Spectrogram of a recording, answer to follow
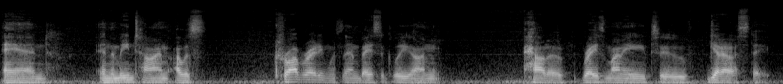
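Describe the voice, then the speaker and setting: Low, flat-voiced American teenage male. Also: normal speed, slight background noise. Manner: hesitant, polite. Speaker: young plaintiff. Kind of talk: courtroom testimony.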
